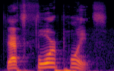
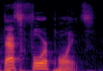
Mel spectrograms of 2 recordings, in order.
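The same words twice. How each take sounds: First: "That's four points" drawn out slowly, pitched high; exasperated emphasis. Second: "That's four points" said higher but softer, falling; first, softer take. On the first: Host driving home the kicker's missed points, exasperated emphasis. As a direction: hammer "That's four points", stretching it high before the fall. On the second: Host totting up the kicker's missed points, restrained exasperation. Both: Real, not acted.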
